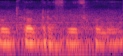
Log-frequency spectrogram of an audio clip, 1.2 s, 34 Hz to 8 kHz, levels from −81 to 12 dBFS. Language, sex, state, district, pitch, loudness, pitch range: Telugu, male, Andhra Pradesh, Srikakulam, 120 Hz, -18 LUFS, 115-125 Hz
